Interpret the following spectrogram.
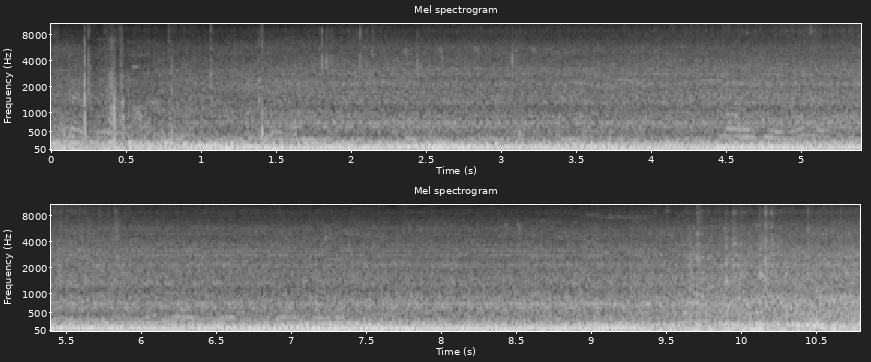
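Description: White cargo van's engine running with a steady low hum as it tows a loaded utility trailer away down the street.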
